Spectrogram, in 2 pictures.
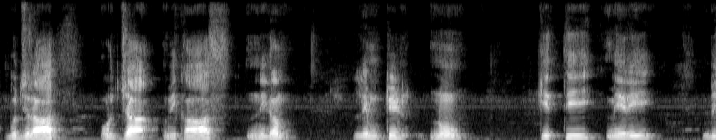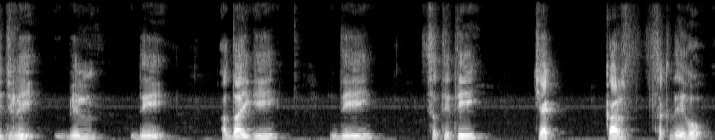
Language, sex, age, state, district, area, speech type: Punjabi, male, 60+, Punjab, Fazilka, rural, read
